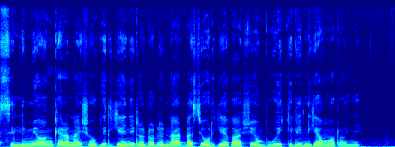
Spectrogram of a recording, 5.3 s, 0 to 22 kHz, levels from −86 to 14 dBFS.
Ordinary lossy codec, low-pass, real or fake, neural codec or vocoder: none; none; real; none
